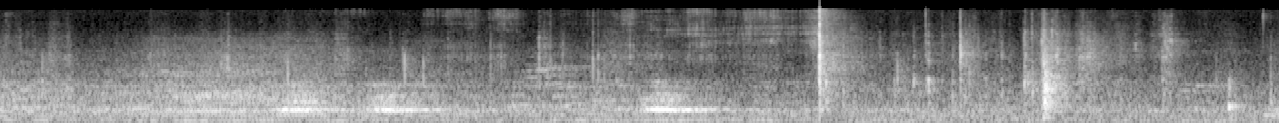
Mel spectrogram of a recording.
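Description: A printed cardboard sleeve being slid off a clear plastic watercolour palette, with soft rubbing and handling noise. There are two sharp plastic clicks about four and five seconds in.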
